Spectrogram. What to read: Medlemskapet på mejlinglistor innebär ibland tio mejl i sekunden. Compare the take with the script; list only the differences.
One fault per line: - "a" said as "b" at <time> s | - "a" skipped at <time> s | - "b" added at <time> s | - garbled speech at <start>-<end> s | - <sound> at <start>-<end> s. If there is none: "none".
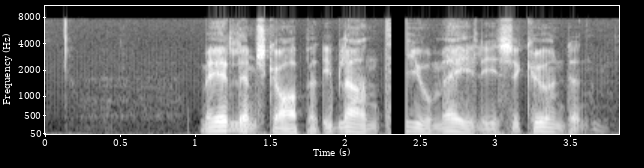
- "på mejlinglistor innebär" skipped at 1.9 s
- dropout at 2.3-2.4 s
